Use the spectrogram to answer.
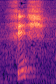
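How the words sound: It is said in an Australian accent.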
